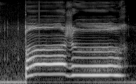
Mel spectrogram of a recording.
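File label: "bonjour", French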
